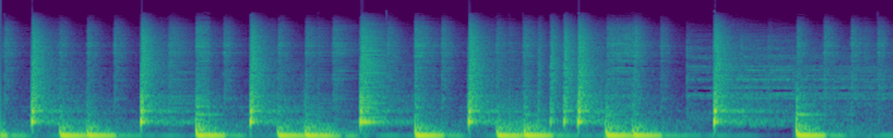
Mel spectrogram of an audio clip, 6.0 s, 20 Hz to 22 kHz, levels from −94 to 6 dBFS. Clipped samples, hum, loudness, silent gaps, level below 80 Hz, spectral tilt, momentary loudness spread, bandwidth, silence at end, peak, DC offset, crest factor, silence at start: under 0.1%; none; -17 LUFS; none; -18 dBFS; -5.5 dB/octave; 5 LU; 12 kHz; 0 s; 0 dBFS; under 0.1%; 16 dB; 0 s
